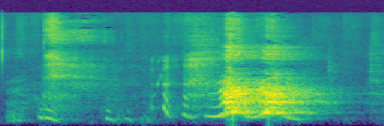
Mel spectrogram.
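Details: Great Dane indoors barking at a tray of dinner rolls it wants: short rising whines, then a loud, rough bark with a second quick bark, after a man's speech.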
